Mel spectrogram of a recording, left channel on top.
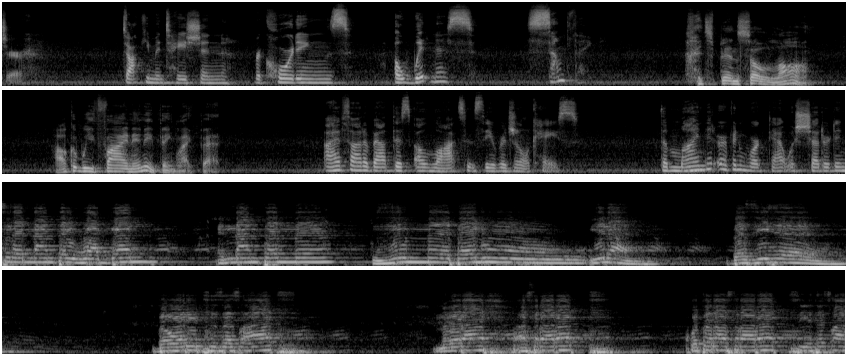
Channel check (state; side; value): different; both; correlation 0.00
